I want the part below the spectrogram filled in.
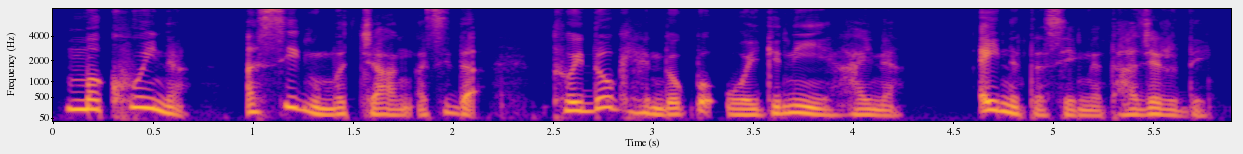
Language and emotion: Manipuri, surprised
